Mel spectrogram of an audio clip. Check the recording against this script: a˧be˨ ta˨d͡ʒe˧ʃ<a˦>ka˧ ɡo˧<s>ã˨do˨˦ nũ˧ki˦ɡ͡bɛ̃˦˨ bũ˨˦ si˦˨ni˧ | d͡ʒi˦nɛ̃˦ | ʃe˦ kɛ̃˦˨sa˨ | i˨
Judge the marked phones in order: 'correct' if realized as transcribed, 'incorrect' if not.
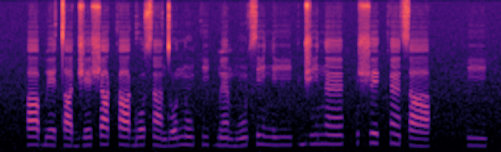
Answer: correct, correct

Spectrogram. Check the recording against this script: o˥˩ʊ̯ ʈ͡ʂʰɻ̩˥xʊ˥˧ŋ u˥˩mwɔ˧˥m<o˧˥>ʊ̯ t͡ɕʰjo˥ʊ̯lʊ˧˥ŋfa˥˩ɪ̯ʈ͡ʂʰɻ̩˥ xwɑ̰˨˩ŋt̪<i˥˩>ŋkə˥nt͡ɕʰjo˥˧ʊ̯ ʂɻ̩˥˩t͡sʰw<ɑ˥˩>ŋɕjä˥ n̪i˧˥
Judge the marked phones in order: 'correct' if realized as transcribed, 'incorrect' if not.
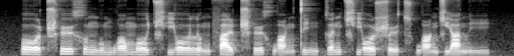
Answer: correct, correct, incorrect

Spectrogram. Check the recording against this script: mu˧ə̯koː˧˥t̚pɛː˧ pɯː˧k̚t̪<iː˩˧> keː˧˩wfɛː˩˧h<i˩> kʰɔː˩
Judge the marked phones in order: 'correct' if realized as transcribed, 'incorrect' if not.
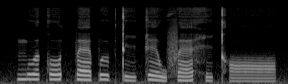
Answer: correct, correct

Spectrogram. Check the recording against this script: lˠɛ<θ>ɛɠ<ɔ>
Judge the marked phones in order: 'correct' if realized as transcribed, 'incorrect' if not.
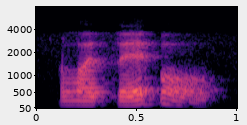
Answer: correct, correct

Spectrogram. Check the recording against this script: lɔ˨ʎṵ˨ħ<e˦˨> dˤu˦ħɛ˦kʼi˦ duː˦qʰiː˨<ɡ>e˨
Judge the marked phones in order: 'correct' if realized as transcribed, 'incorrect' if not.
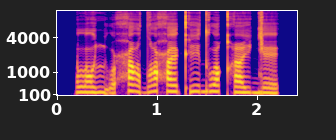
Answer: correct, incorrect

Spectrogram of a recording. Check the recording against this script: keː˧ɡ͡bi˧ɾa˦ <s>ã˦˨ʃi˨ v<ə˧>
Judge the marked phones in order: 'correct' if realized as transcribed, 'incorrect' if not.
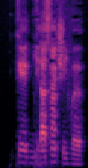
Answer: correct, incorrect

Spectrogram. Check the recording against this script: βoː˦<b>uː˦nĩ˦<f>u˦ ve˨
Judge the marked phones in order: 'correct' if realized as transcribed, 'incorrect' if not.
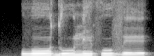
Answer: incorrect, correct

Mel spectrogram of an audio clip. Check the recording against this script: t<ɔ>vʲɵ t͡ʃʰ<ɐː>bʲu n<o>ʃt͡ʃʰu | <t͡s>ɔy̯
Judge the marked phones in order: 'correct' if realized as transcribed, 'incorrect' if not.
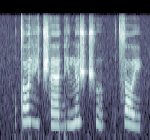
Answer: correct, correct, incorrect, correct

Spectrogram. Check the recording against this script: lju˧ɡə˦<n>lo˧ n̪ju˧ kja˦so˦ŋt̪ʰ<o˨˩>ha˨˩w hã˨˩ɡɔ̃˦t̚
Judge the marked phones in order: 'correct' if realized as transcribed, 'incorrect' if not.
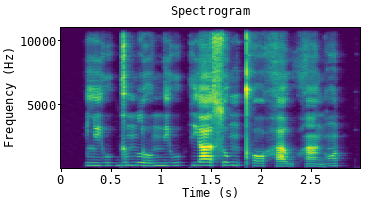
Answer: incorrect, incorrect

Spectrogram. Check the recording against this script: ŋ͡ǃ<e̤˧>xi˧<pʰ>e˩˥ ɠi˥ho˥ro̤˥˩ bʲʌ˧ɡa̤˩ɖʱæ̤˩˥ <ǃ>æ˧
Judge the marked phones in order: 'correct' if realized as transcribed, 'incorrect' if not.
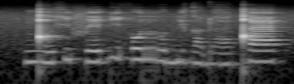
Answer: incorrect, incorrect, correct

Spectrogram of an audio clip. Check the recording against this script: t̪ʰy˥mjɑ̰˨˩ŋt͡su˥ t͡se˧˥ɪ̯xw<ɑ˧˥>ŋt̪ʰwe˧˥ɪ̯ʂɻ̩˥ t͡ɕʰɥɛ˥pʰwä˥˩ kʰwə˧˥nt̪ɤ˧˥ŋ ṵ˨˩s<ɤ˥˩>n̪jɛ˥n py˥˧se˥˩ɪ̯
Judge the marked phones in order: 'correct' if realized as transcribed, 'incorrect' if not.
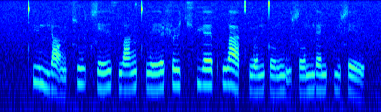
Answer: correct, incorrect

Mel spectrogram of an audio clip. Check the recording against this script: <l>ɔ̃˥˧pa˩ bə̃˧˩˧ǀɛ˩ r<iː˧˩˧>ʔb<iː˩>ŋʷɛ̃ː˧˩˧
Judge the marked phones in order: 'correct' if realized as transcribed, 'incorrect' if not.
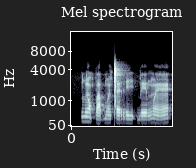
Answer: incorrect, incorrect, incorrect

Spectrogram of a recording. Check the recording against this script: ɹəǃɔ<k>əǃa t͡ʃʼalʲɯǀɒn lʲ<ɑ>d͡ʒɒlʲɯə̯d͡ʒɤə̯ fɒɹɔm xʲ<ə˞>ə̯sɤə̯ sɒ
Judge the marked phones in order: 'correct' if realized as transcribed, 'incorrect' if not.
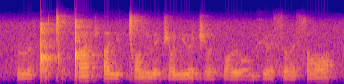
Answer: incorrect, incorrect, incorrect

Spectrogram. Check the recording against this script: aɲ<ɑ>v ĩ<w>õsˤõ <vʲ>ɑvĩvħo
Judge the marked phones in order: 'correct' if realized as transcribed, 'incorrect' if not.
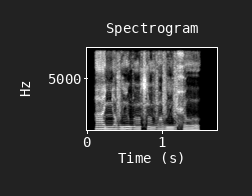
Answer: incorrect, correct, incorrect

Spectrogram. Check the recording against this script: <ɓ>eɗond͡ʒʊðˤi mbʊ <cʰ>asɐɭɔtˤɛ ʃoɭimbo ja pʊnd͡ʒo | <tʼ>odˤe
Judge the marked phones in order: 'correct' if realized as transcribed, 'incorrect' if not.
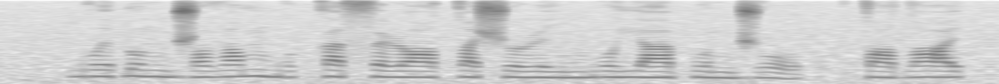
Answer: incorrect, incorrect, incorrect

